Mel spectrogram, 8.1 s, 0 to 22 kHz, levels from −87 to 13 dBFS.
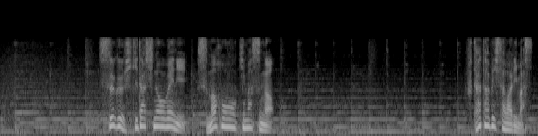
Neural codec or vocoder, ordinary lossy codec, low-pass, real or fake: codec, 16 kHz, 8 kbps, FunCodec, trained on Chinese and English, 25 frames a second; none; none; fake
